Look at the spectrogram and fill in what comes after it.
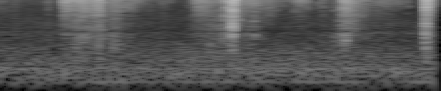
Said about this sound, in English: I'm going to give it a shot and try it out right now. This track is really snowy and slushy. I don't know if you can hear it.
